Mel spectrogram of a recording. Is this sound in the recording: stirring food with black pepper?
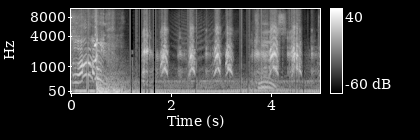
no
